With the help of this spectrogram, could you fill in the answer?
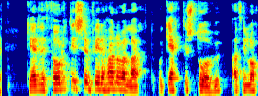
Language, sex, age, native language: Icelandic, male, 40-49, Icelandic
